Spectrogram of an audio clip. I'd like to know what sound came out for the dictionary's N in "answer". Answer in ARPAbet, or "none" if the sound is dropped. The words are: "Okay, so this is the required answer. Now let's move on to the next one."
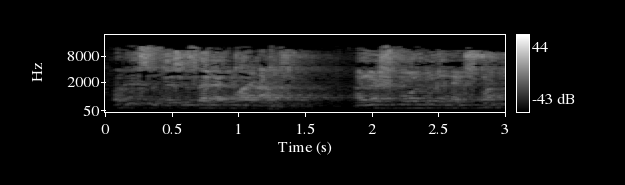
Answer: none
